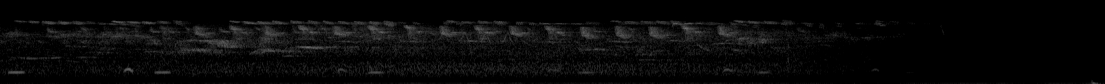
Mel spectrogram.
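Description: A flock of long-tailed tits keeps up dense, high, thin twittering and buzzy trills, many overlapping calls each second, fading out toward the end.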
